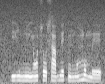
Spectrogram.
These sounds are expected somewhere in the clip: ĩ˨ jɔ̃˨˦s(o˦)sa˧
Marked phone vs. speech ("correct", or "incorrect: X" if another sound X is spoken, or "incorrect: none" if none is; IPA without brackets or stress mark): incorrect: o˧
